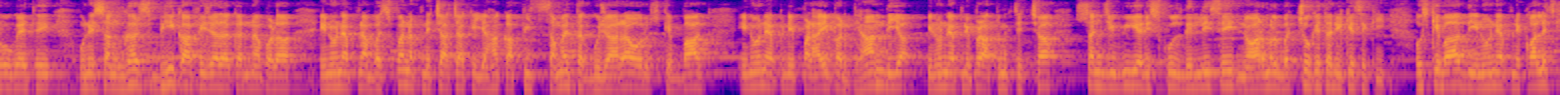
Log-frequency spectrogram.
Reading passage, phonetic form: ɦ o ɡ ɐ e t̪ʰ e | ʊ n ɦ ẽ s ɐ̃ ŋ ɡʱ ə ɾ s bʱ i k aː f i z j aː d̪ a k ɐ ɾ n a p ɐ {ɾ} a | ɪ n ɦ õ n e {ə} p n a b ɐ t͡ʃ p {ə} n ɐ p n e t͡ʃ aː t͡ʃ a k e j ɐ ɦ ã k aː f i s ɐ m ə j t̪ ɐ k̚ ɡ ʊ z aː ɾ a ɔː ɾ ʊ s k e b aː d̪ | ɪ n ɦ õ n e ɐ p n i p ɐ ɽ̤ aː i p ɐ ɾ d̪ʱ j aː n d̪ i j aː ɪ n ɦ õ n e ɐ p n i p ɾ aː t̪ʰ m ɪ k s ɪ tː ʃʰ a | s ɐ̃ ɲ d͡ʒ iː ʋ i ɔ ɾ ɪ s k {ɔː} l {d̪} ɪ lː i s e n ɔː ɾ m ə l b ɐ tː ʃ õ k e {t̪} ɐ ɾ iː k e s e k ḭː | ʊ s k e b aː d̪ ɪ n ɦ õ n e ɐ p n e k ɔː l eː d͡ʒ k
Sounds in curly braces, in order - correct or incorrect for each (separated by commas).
incorrect, incorrect, correct, incorrect, correct, correct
